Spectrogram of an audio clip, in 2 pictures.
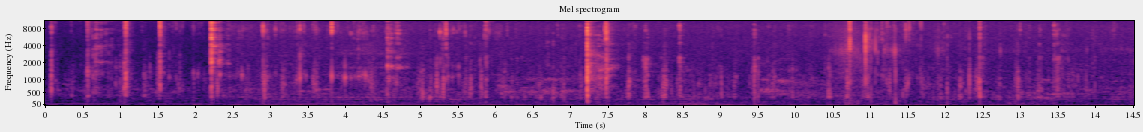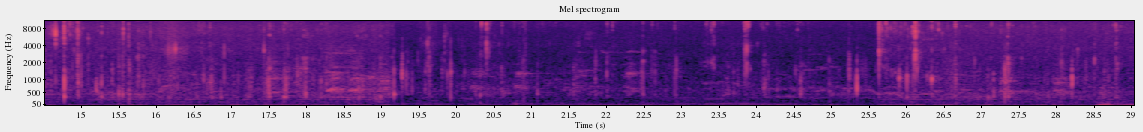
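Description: Close-up eating sounds: a person chewing mouthfuls of puri with chickpea curry and fish curry, with many short sharp clicks and mouth smacks scattered through. It goes quieter for several seconds a little past the middle.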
